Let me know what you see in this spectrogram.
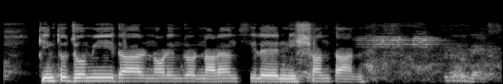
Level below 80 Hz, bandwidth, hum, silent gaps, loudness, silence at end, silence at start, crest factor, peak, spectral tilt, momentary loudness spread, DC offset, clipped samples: -56 dBFS; 7.8 kHz; none; none; -15 LUFS; 0.05 s; 0.05 s; 14 dB; -2 dBFS; -5 dB/octave; 13 LU; under 0.1%; under 0.1%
